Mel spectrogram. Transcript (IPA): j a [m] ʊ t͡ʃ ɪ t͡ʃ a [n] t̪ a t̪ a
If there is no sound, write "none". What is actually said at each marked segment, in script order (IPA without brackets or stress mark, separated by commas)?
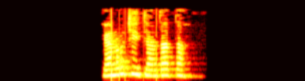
n, n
